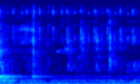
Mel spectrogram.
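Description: Faint computer mouse button clicks in quick succession, several a second, as points are clicked onto a surface.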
